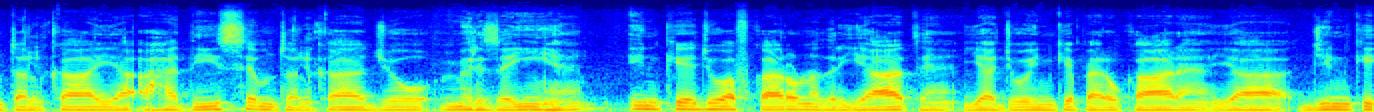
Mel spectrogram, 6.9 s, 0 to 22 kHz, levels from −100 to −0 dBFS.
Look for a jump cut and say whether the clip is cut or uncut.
cut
